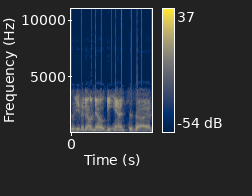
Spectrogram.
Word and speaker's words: Behance: Was it Behance, right? – Yeah.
